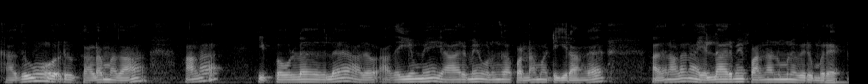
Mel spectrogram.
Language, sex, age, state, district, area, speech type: Tamil, male, 30-45, Tamil Nadu, Pudukkottai, rural, spontaneous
